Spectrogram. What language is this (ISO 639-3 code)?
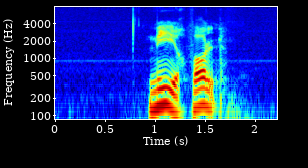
nor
